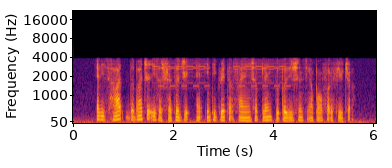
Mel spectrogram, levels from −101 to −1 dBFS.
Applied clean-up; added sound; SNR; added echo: none; Drip; 20 dB; none.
